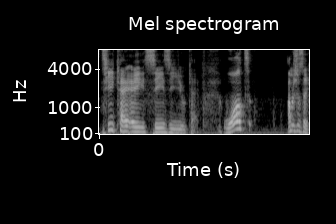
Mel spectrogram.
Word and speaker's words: Tkaczuk: Walt Kachuk? It was. Alright, I don't think that's how you pronounce his last name. It's Tkaczuk.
